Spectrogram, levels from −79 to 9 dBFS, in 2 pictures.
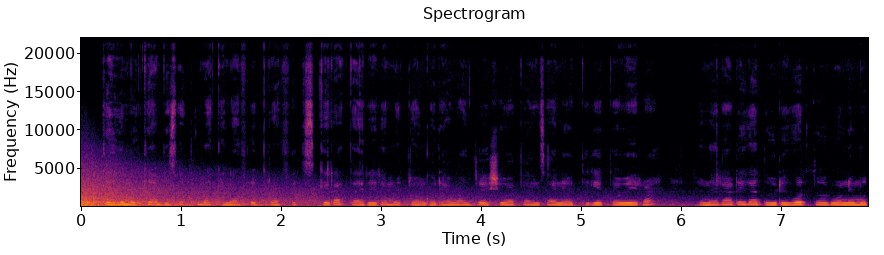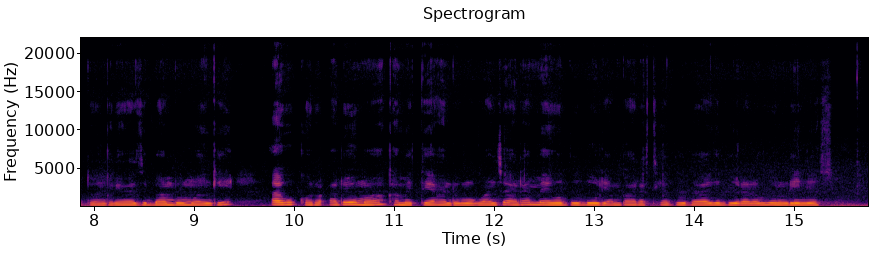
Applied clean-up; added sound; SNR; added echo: none; Thunder; 9 dB; none.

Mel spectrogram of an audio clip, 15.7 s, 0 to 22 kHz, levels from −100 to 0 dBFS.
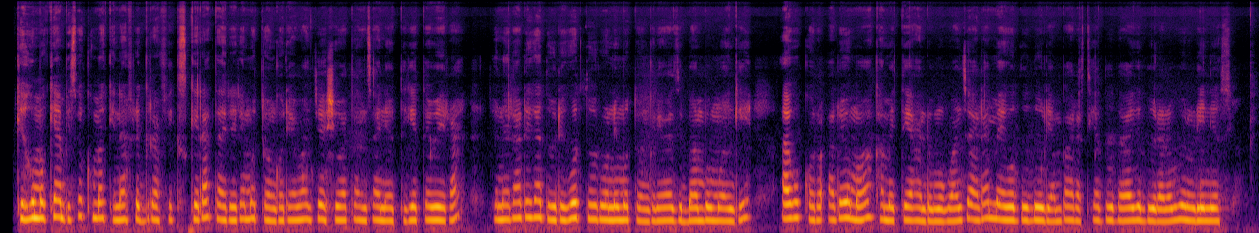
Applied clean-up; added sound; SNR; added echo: none; none; none; none.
